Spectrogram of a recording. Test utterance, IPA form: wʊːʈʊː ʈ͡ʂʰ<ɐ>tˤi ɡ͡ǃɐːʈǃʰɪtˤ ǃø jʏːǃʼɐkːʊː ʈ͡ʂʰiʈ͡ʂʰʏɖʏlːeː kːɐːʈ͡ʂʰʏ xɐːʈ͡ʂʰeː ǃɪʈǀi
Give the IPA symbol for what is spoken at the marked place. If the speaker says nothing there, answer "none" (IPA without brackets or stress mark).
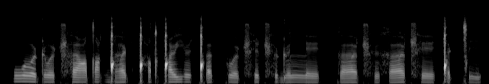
ɐː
